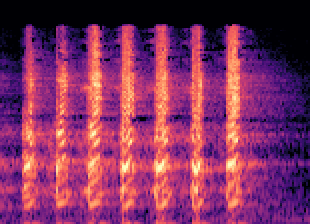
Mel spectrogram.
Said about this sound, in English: So some of those vocalizations that you're talking about, one of the ones that you're hearing and that most people think of when they think of sea lions is the bark.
